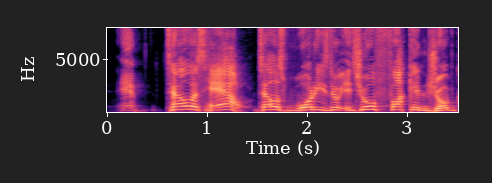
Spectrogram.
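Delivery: high-pitched indignant demands; exasperated rant. Real, not acted. Host ranting at a TV pundit to do his job, exasperated.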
